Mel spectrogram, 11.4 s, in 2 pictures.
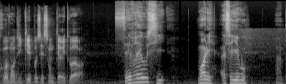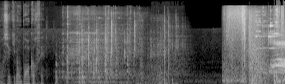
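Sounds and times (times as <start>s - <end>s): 
speech: 0.0s - 3.4s, 4.0s - 8.0s
wooden chair crashing as it gives way: 6.8s - 9.4s, 10.4s - 11.4s
wooden chair creaking and splintering under heavy weight: 6.8s - 9.6s.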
